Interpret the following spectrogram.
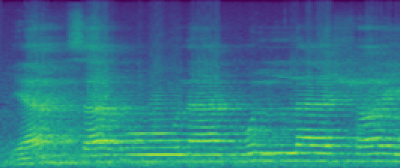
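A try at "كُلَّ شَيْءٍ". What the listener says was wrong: Ya, bukan shay, sa kulla shay, sa.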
